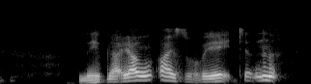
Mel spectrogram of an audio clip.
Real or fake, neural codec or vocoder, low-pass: fake; codec, 16 kHz in and 24 kHz out, 0.4 kbps, LongCat-Audio-Codec, four codebook decoder; 5.4 kHz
